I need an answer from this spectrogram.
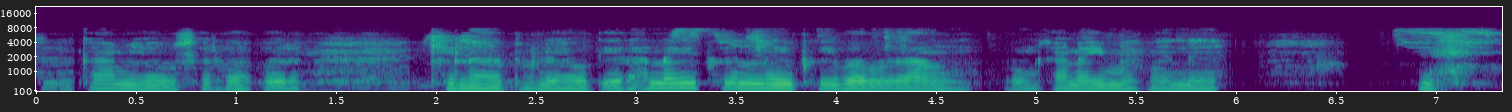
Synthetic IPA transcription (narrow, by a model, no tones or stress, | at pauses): ɡamjawsɯɾɡapʰɯɾkʰeladulajawdeɾalajpʰɯlɯjpʰɯjbabɯɡaŋɾuŋzanajmɯk̚mɯnɯ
